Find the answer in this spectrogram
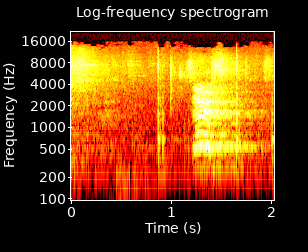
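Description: A voice speaking stage lines, starting about a second and a quarter in, preceded by a short sharp click.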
